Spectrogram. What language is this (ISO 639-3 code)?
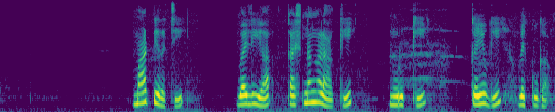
mal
